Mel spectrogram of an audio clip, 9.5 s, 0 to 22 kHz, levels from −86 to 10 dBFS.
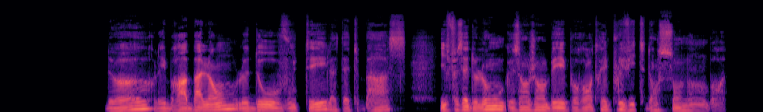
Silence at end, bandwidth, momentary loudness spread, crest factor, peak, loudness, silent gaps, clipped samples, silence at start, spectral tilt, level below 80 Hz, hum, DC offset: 0.5 s; 13 kHz; 12 LU; 22 dB; -6 dBFS; -27 LUFS; none; under 0.1%; 1.35 s; -5.5 dB/octave; -46 dBFS; none; under 0.1%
